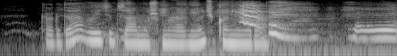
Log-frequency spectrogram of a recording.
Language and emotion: Russian, neutral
